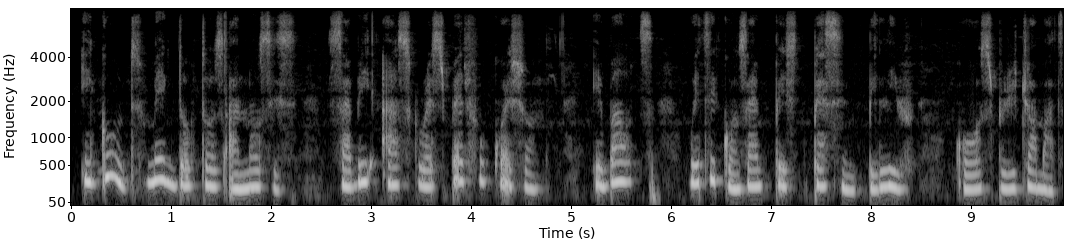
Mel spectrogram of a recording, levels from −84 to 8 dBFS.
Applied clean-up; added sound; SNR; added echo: none; none; none; none.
